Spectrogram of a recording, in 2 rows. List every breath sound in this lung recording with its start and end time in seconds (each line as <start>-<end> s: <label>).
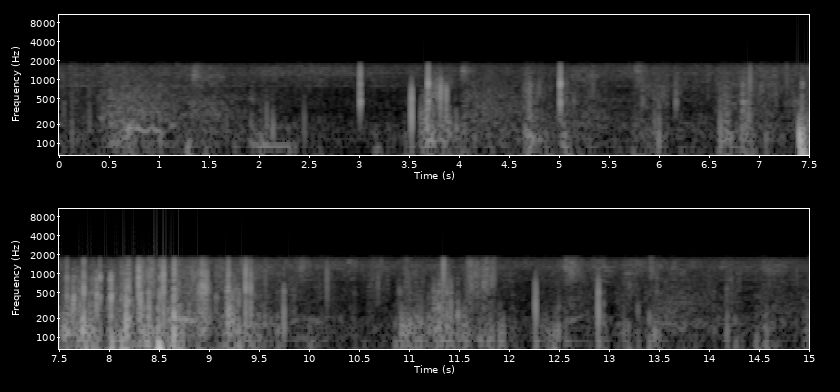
0.24-1.17 s: inhalation
0.38-1.18 s: wheeze
1.17-2.39 s: exhalation
1.81-2.39 s: rhonchi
